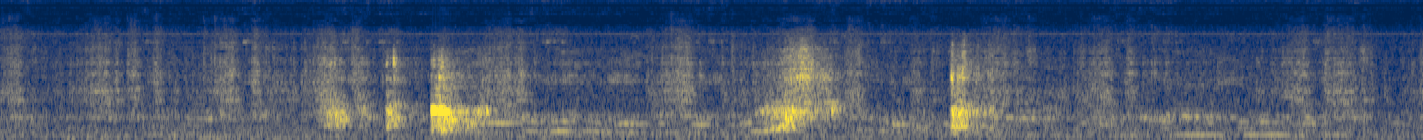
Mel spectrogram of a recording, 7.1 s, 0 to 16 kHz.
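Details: PlayStation 1 console: faint background with short scraping, rubbing bursts from the optical drive during disc read, started a few days ago, disc won't read and the console freezes.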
